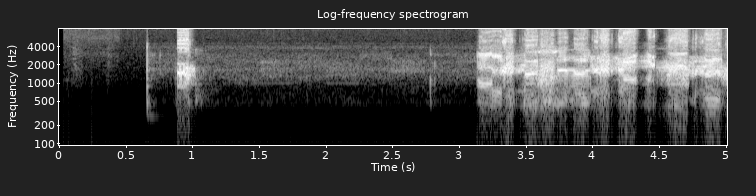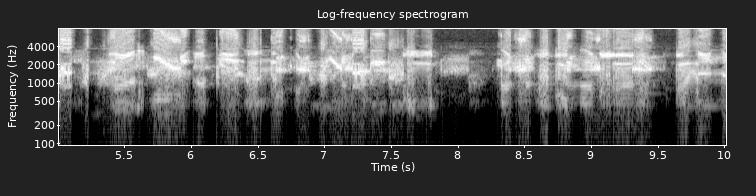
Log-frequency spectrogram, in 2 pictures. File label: MX COM Variable Split Band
